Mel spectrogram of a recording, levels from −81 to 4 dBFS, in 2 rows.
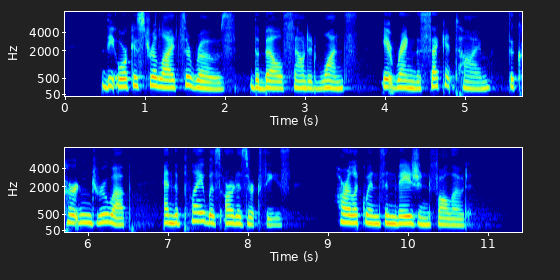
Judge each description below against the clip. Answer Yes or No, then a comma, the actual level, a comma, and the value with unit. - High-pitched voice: Yes, high, 215 Hz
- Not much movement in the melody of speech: No, average, 3.7 semitones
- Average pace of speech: No, slow, 130 wpm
